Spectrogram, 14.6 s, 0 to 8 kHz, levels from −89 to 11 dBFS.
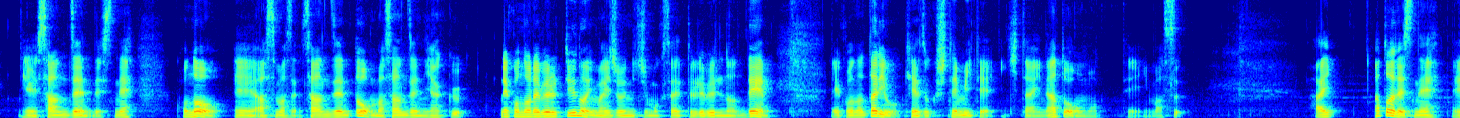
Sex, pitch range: male, 100-125 Hz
